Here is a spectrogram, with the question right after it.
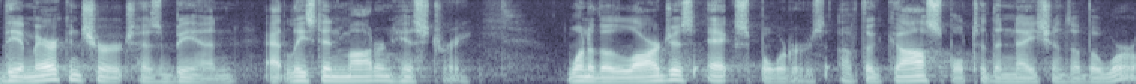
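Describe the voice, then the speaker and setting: A man with a Southern US accent speaks at a moderate pace in a fairly low pitch, keeping his intonation fairly even. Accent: Southern US (Georgia). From US South, Georgia. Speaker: pastor. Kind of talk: interview.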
